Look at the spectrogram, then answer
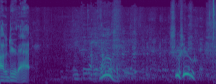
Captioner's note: laughter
